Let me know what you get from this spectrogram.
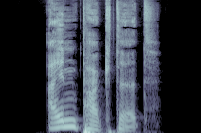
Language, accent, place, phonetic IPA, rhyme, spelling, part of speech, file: German, Germany, Berlin, [ˈaɪ̯nˌpaktət], -aɪ̯npaktət, einpacktet, verb, De-einpacktet.ogg
- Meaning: inflection of einpacken: 1. second-person plural dependent preterite 2. second-person plural dependent subjunctive II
